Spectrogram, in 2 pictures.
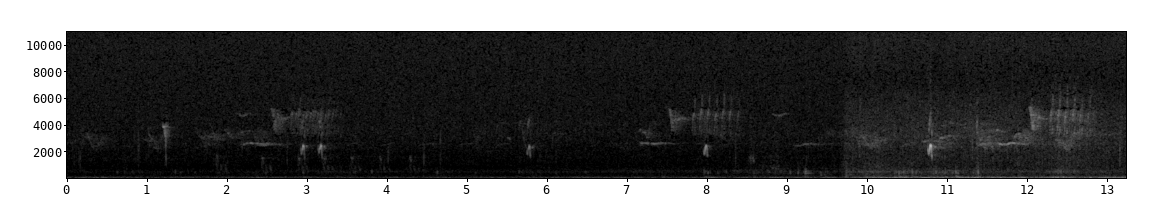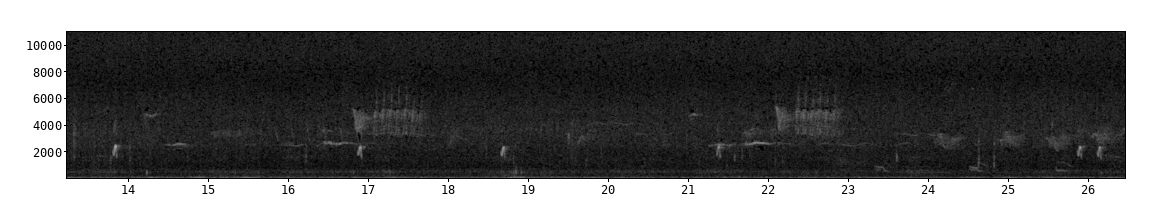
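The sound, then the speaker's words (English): A flock of about six wild birds sitting in an oak call: scattered short, high chirps and clucks repeat irregularly over a steady low rumble that grows louder partway through. “Here come the wild birds. Flock of five.”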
